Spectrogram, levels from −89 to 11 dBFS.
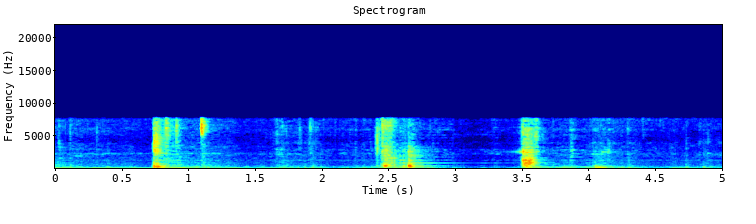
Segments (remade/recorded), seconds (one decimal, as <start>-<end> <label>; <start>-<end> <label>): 0.0-1.5 recorded; 1.5-4.5 remade; 4.5-5.0 recorded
